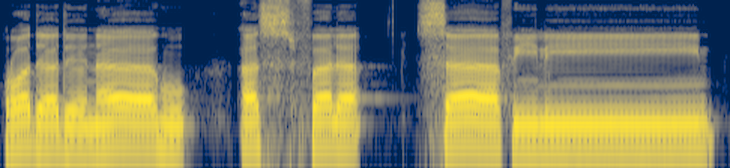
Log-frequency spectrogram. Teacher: سین کو لمبا کریں گے، سین کے اوپر کھڑی زبر ہے اور اس مد کو مد اصلی کہتے ہیں۔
